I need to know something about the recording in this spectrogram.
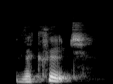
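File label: "recruit", British English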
